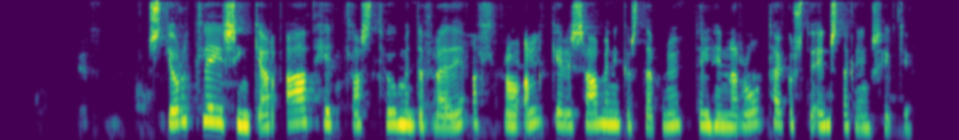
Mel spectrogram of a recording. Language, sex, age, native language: Icelandic, female, 30-39, Icelandic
